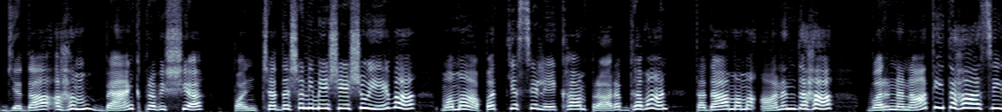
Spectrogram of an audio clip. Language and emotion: Sanskrit, happy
